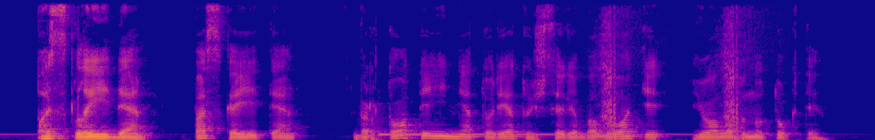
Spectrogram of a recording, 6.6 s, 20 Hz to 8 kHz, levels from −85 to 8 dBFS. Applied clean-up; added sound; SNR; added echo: none; Keyboard (musical) + Fireworks; 17 dB; none.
